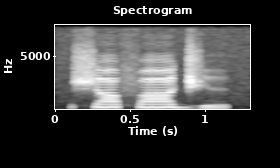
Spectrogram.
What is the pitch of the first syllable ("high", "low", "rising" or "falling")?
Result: high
